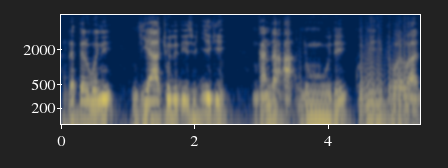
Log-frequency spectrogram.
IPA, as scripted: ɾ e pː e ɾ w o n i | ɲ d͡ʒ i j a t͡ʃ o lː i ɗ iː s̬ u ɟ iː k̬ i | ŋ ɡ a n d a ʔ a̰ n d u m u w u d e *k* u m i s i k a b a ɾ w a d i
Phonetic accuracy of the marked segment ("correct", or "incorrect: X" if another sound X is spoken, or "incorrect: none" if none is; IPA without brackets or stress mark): correct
